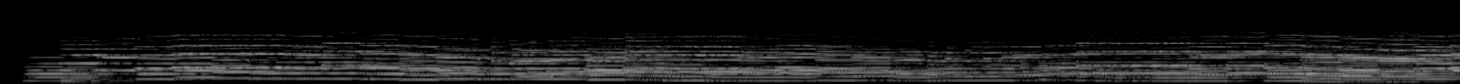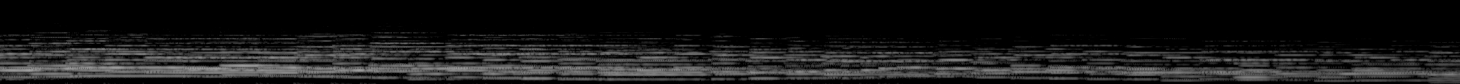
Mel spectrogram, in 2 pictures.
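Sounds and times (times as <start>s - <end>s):
sinfonia in E minor: 0.3s - 29.1s.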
